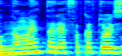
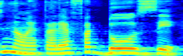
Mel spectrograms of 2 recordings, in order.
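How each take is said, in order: First: The wrong number quatorze marked as the mistake; stress on quatorze. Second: Doze said slower and firmer as the right number; stress on doze. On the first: (ênfase em quatorze, o número errado) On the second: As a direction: correct it, leaning on doze. (ênfase corretiva em doze) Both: Shown as a demonstration.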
